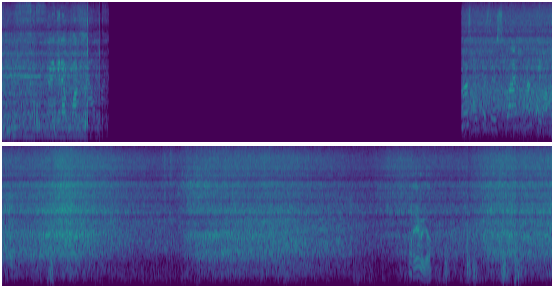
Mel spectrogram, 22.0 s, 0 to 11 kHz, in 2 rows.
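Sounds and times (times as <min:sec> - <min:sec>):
ocean surf rushing: 0:00.0 - 0:02.0, 0:09.2 - 0:22.0
wind on microphone: 0:00.0 - 0:02.1, 0:09.2 - 0:22.0.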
